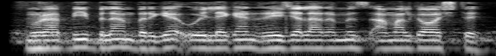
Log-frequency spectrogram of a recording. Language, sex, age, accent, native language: Uzbek, male, under 19, Toshkent viloyati, Uzbek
